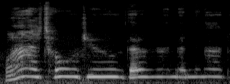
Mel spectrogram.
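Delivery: high, drawn-out imitation of a scolding; mock scolding. Woman going in on the speaker's child, imitated scolding. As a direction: mimic someone laying into a child, pitched high and slow. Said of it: "she starts going in on my baby".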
